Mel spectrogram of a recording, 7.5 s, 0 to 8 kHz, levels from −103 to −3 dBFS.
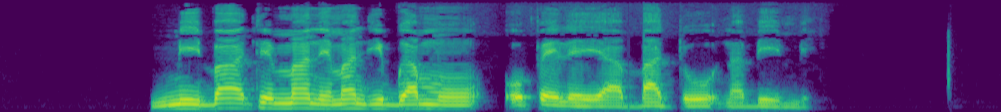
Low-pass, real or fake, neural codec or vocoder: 7.2 kHz; real; none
